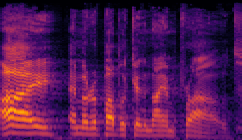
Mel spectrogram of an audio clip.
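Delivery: put-on heavy Russian accent, laid on. Retelling what a woman who stood up at Symphony Space said, thick Russian accent. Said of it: "says in a thick Russian accent".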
